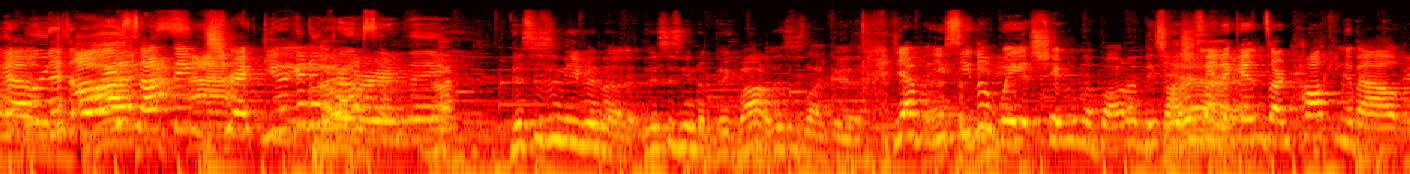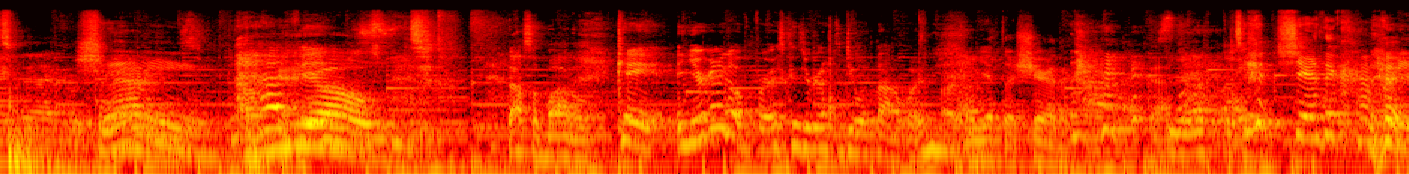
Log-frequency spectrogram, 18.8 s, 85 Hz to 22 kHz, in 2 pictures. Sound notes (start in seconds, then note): 16.5 giggling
